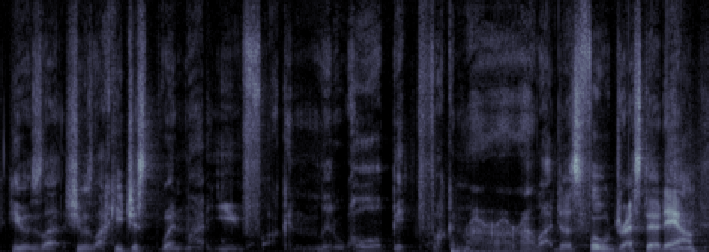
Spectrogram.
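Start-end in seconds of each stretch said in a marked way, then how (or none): 2.2-5.3 whispered, slow, vicious insult; whispered menace as Ron Jeremy berates the girl; hissed insult. Retold or imitated. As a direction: breathe the slur out in a menacing whisper.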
